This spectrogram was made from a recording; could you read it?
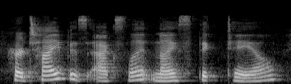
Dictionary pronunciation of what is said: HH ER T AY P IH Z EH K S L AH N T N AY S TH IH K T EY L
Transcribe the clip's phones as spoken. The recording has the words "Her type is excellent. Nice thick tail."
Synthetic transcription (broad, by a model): HH ER T AY P IH Z EH K S L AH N N AY S TH IH K T EY L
